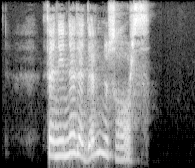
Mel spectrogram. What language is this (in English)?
Kabyle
